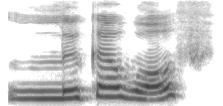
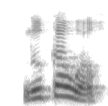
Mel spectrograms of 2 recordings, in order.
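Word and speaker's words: Lykke Wulff: I believe it's pronounced Lyke Wolf, but it's spelled L-Y-K-K-E. – Okay. – And then W-U-L-L-F. – That's what I thought. Lyke Wolf, women's clothes, handmade.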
